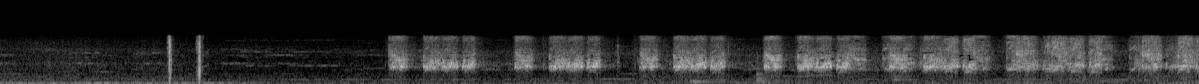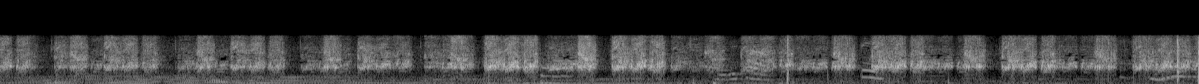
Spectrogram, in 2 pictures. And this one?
Sonicsnaps-49GR-Erisha-toy
Sonicsnaps made by the students at home.
49th-primary-school-of-Athens, Greece, electronic, sonicsnaps, toy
